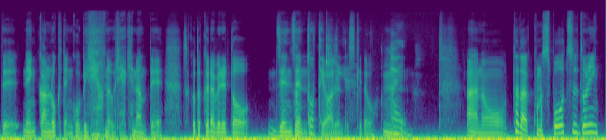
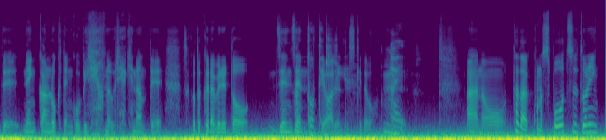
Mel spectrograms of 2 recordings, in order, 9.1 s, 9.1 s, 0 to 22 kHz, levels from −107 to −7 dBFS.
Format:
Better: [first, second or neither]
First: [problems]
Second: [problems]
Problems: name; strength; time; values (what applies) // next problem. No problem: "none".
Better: first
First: low rumble; faint; throughout; 20 dB below the speech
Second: low rumble; loud; throughout; 2 dB below the speech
